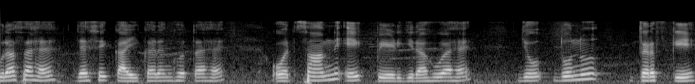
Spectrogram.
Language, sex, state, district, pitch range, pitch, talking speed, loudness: Hindi, female, Punjab, Pathankot, 160-185 Hz, 170 Hz, 165 wpm, -19 LUFS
